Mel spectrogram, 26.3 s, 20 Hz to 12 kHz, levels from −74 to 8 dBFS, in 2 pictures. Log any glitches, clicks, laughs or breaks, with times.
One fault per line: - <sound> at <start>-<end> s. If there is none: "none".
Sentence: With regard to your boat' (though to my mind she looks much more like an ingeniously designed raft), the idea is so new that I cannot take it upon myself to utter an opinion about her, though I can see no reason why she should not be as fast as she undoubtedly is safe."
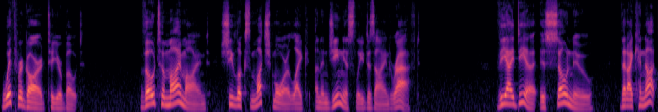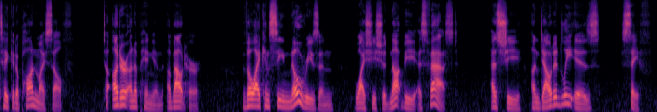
none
